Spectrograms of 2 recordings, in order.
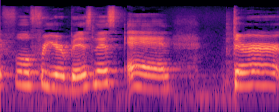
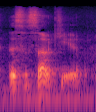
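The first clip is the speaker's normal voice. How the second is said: hushed gush; 8 semitones lower, 9 dB quieter than usual. Real, not acted. Gushing over the cute card.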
